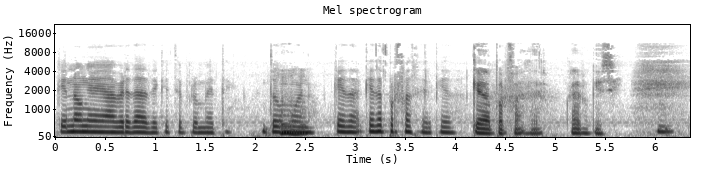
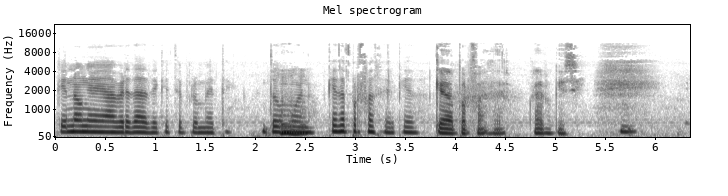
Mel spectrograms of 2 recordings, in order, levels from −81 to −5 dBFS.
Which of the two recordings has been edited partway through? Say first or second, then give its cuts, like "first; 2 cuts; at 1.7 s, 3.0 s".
second; 1 cut; at 2.7 s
